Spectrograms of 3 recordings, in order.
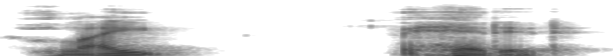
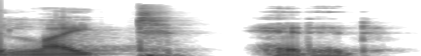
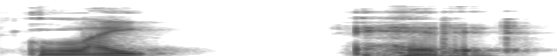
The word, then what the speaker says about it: light-headed: The T in light is a stop T, light-headed. You put the tongue up to stop the air, but you don't release the T. You don't say light-headed. It's light-headed. Link the sounds.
